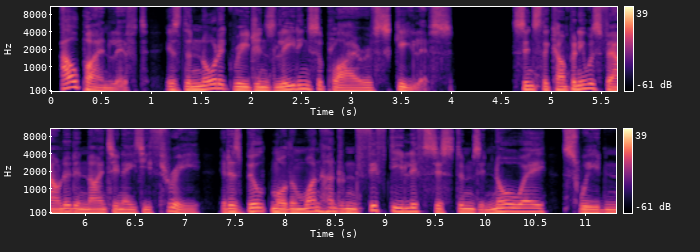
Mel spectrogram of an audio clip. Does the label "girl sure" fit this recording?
No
